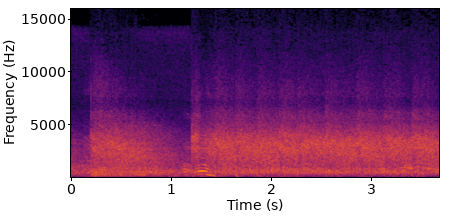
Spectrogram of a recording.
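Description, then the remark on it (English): Sharp gunfire cracks, a couple of sudden bursts, ring out in a crossfire as police move in, recorded by a Mohawk journalist, over a loud, constant wash of noisy commotion with voices mixed in. “It's gunfire.”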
